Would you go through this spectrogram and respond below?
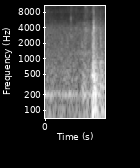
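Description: A single short mechanical clunk from the power door lock actuator of a 2007 Dodge Charger, fairly close and abrupt, after a brief stretch of quiet background.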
